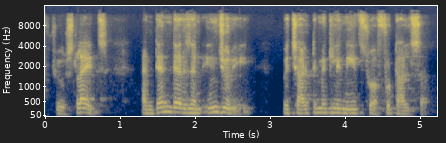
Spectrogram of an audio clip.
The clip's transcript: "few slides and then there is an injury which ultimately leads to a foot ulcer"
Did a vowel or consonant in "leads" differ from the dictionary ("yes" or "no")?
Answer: yes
